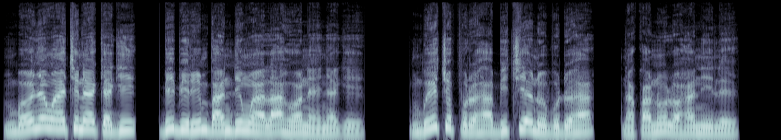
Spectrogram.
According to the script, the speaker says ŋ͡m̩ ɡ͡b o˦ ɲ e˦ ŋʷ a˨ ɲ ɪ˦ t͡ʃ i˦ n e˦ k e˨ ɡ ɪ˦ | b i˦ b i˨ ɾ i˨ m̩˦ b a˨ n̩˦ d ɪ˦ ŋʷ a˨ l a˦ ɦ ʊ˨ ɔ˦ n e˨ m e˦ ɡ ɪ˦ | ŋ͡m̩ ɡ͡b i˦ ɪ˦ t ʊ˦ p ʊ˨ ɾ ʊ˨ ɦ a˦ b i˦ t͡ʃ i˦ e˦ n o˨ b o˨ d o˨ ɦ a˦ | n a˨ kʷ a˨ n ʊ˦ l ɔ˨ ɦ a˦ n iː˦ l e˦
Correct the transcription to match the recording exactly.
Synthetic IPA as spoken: ŋ͡m̩ ɡ͡b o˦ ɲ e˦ ŋʷ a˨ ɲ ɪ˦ t͡ʃ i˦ n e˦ k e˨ ɡ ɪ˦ | b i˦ b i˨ ɾ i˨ m̩˦ b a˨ n̩˦ d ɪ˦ ŋʷ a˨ l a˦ ɦ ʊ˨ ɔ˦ n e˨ ɲ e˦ ɡ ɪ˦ | ŋ͡m̩ ɡ͡b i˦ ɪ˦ t͡ʃ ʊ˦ p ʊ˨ ɾ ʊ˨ ɦ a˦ b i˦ t͡ʃ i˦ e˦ n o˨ b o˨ d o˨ ɦ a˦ | n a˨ kʷ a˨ n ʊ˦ l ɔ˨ ɦ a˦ n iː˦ l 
